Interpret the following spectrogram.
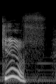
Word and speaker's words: GIF: like it's a g it's going to be pronounced GIF G that's a g sound not a sound G that's literally me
